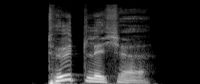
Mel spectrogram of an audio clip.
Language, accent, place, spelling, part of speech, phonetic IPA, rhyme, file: German, Germany, Berlin, tödliche, adjective, [ˈtøːtlɪçə], -øːtlɪçə, De-tödliche.ogg
- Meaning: inflection of tödlich: 1. strong/mixed nominative/accusative feminine singular 2. strong nominative/accusative plural 3. weak nominative all-gender singular 4. weak accusative feminine/neuter singular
